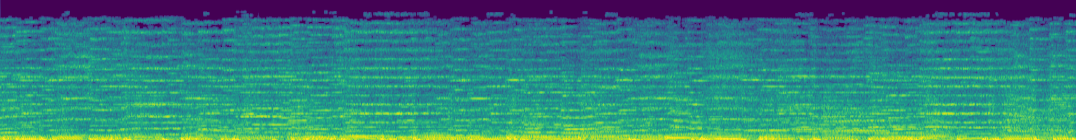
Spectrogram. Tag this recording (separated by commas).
Music, Bagpipes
